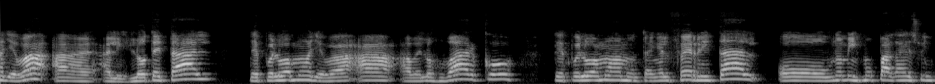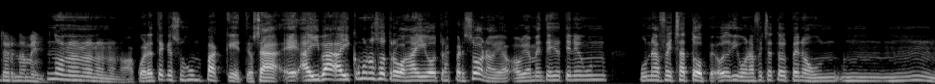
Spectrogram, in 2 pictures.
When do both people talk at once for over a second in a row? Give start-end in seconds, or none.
none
